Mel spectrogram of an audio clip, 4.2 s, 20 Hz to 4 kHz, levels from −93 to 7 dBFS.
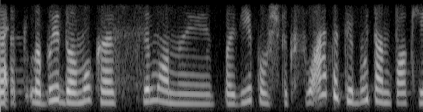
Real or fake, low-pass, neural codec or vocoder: real; 3.6 kHz; none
